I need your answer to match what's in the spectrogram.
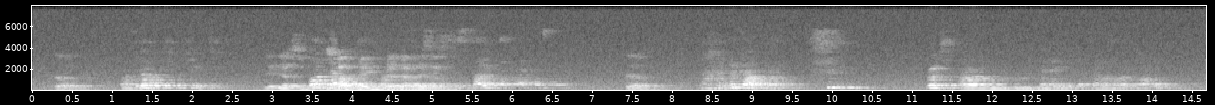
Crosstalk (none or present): present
